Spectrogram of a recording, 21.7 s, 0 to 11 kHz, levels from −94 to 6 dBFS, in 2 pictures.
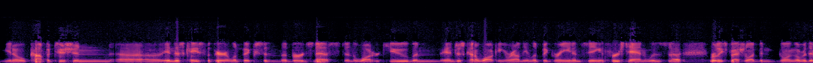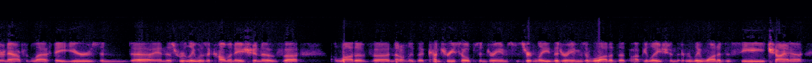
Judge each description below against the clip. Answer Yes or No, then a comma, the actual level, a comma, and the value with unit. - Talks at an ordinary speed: No, fast, 230 wpm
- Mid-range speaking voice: No, very low, 90 Hz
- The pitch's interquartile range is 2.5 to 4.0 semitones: No, narrow, 1.3 semitones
